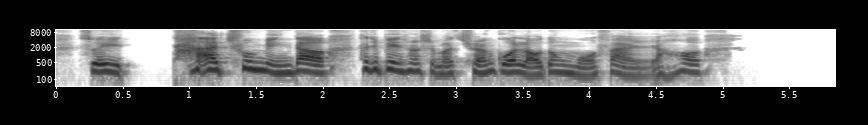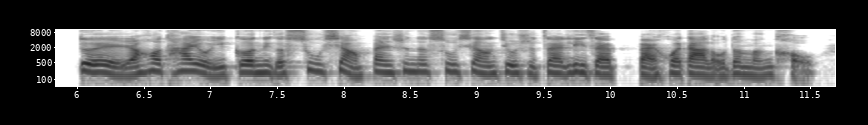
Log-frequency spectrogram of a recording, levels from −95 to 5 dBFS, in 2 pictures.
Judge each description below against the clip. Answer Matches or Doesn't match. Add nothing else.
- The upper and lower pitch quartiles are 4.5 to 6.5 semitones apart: Doesn't match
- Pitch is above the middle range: Matches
